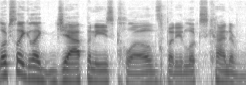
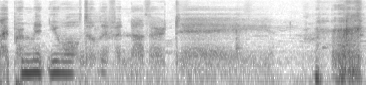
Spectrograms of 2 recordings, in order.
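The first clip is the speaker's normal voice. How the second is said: put-on little girl voice, higher and quieter; 10 semitones higher, 11 dB quieter than usual. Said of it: "the little girl's voice".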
